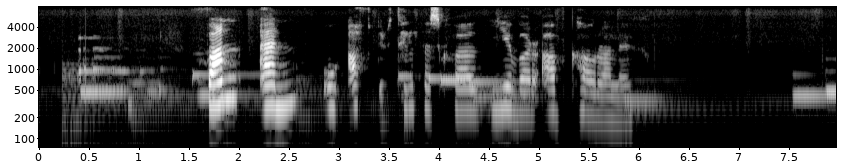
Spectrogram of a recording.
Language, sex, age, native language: Icelandic, female, 12, Icelandic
